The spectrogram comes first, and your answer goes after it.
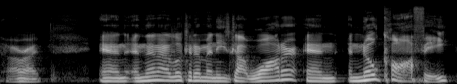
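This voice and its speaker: A man hosting a casual podcast interview in a colloquial, theatrical way with punchy, emphatic phrasing and a gravelly voice. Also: on the high side, moderate pace, a bit bright. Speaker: podcast host.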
